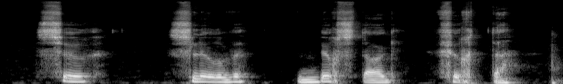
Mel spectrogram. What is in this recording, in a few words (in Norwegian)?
vokalen u r kort u lyd skarre r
